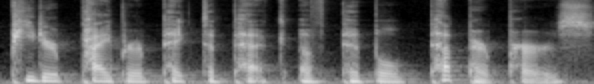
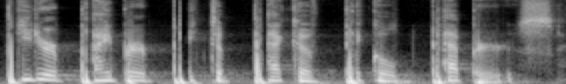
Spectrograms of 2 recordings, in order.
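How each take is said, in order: First: The P sounds are soft, without popping bursts. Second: The P sounds hit with loud popping bursts. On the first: "they sound pretty all right" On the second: "If I turn to the microphone without a pop filter"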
